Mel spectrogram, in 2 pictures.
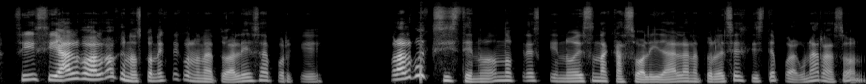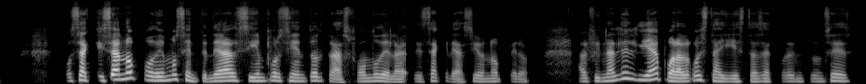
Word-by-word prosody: Sí, 225 +2 -2
sí, 205 -2 +1
algo 245 +6 +7
algo 225 -4 +5
que 235 - -2
nos 150 -4 -1
conecte 180 +8 -5
con 200 -3 -5
la 145 - -4
naturaleza 135 - -2
porque, 135 -4 -13 0.7
por 225 +3 +3
algo 330 +12 +6
existe, 175 - -3
¿no?, 130 +3 -5
no 180 0 -4
crees 175 0 -9
que 160 -4 -12
no 140 0 -3
es 150 +3 -2
una 155 -2 0
casualidad 115 -2 -1
la 145 +1 -1
naturaleza 135 +4 -4
existe 170 -1 -7
por - - -7
alguna - - -4
razón, - - -6 0.6
o 165 - -12
sea, 195 +5 +7
quizá, 190 +6 +7
no 275 +5 +5
podemos 200 +3 0
entender 155 -2 +1
al 175 +1 +7
100% 165 -1 -2
el 180 - -4
trasfondo 140 +5 -3
de 155 -3 +1
la 125 +1 -3
de 140 - -13
esa 165 +6 -4
creación, 130 +5 -8
¿no?, 140 -1 -7
pero, - - -13 0.5
al 140 0 -7
final 160 +5 -1
del 275 -3 -1
día, 215 +3 +4
por 160 -4 +5
algo 150 +8 +3
está 175 -5 -4
ahí, 140 -2 -4
¿estás 135 0 -7
de 140 - -4
acuerdo? 140 +2 -13
Entonces, 140 +3 -7
160 Hz, 195 wpm, -23 LUFS, 140-185 Hz, 0.7 s, algo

